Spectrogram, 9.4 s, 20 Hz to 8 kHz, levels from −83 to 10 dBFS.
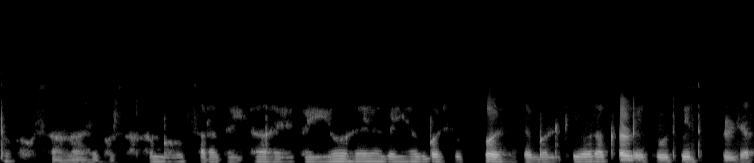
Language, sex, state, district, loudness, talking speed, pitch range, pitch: Magahi, male, Bihar, Lakhisarai, -30 LUFS, 95 wpm, 105-115 Hz, 110 Hz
